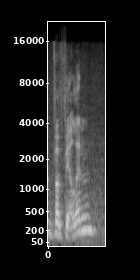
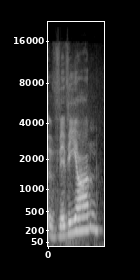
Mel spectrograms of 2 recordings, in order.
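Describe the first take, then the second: First: The double L is said as an L. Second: The double L sounds like a Y. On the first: The speaker calls it wrong. "you don't say the L's in it?" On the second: The speaker calls it right. "So the L is silent?"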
